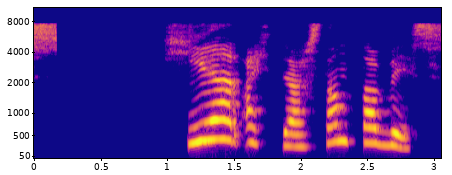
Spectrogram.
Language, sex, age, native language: Icelandic, female, 9, Icelandic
